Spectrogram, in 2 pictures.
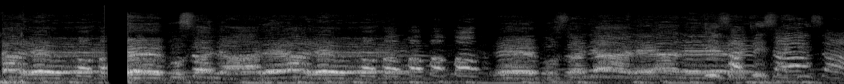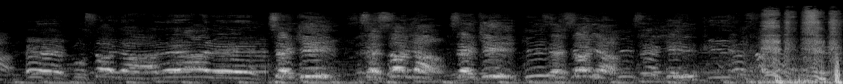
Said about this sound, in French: J'ai même vu passer une vidéo où les supporters euh, tricolores euh, chantent et hurlent ton prénom comme si tu étais devenu la mascotte de l'équipe quasiment.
